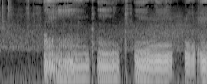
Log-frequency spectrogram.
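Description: A small dog growling four times in a row, each growl lasting roughly half a second to a second. The dog is guarding its tennis ball from its owner.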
